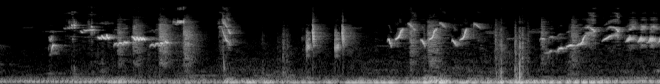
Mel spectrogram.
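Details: Sooty-headed bulbul giving its flute-like nyuling song for training other birds; quick chirps and rising whistled notes come in busy runs, set against a noticeable low rumbling background.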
